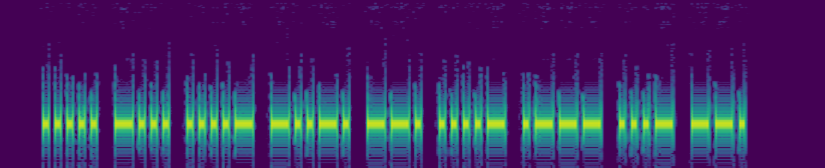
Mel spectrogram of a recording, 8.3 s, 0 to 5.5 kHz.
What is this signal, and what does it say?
Morse code, heard as a keyed tone, about 20 wpm, 700 Hz. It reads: 5B4/G4JVG
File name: UK MASTER QSOs TRAINING / 20WPM / UK MASTER QSOs 0035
